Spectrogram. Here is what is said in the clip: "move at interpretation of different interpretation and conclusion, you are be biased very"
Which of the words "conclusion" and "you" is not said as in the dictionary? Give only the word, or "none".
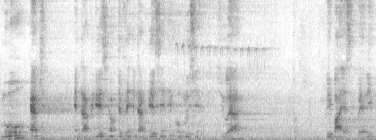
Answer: conclusion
